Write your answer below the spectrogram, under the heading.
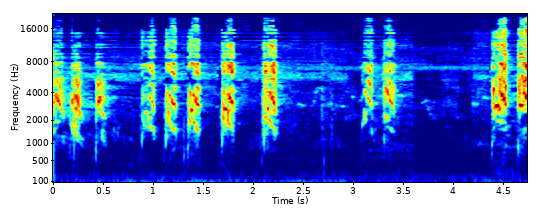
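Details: Parrot squawking in irregular runs of short, harsh, buzzy notes, pausing briefly before a few louder final shrieks.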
